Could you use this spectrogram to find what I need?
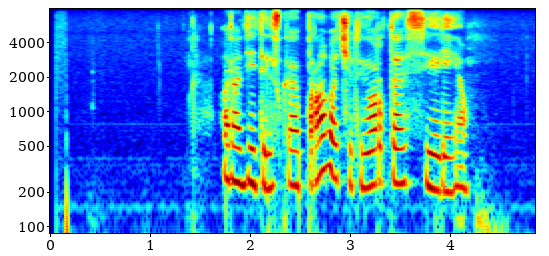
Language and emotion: Russian, neutral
